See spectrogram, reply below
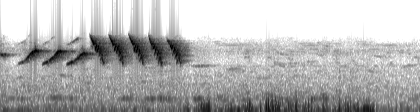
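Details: Double-collared seedeater singing a rapid run of about eight high, slurred notes that quicken and climb in pitch. The phrase is followed by low rumbling background noise.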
